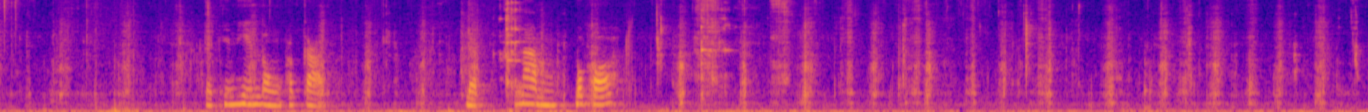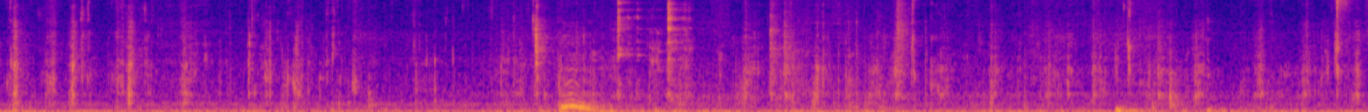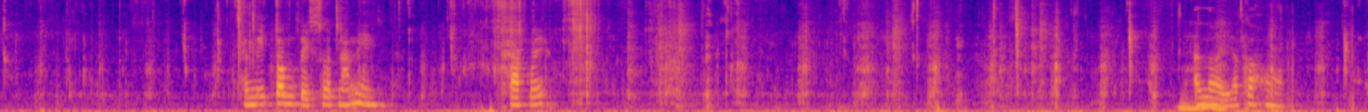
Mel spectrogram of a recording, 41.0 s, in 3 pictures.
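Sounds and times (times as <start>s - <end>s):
person chewing crunchy food: 0.0s - 30.0s, 31.3s - 41.0s
low voice sound: 19.3s - 19.8s, 39.2s - 39.7s.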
